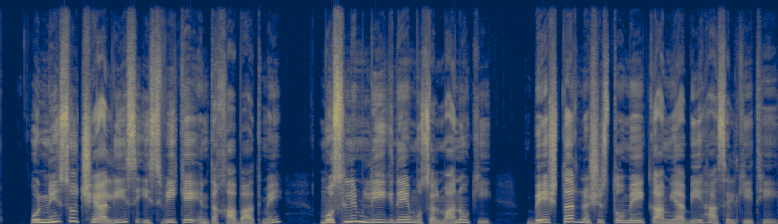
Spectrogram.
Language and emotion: Urdu, neutral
